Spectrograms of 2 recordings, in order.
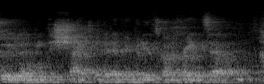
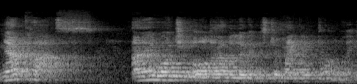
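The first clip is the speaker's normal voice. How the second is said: proud teacher; 4 semitones higher, 7 dB louder than usual. Acted. Teacher addressing class proudly.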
